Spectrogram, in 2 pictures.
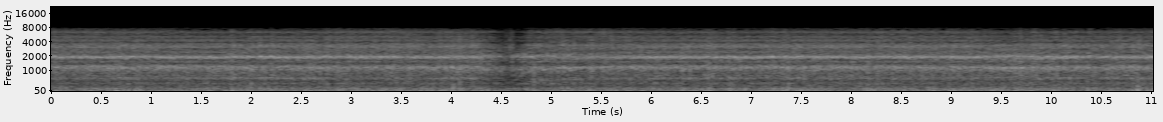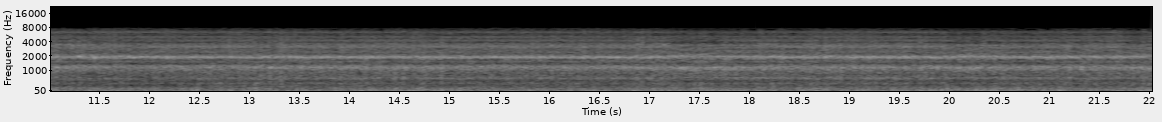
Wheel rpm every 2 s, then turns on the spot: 160, 160, 130, 160, 160, 160, 160, 160, 160, 160, 160.
none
